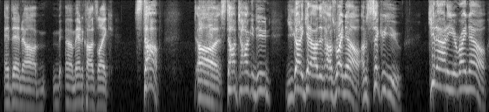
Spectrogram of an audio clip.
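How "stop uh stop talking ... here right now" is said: high, loud retold yelling; angry yell. Manicloud kicking the narrator out, high angry yell. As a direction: shout him out of the house. Manicloud quoted throwing him out.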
